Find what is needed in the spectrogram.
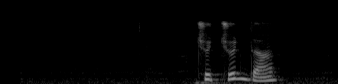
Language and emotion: Russian, neutral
